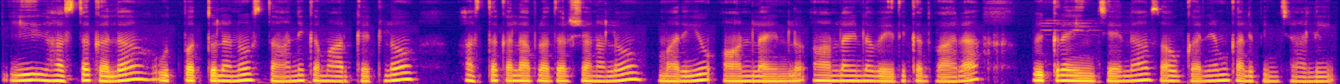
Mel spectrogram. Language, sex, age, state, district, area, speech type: Telugu, female, 30-45, Andhra Pradesh, Anantapur, urban, spontaneous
